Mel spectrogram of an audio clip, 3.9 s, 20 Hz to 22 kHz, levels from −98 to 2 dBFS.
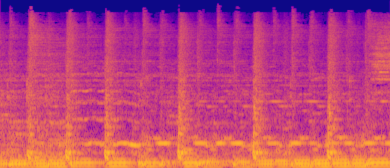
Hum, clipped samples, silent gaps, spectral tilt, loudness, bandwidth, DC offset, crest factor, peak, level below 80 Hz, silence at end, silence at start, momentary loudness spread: none; under 0.1%; none; -6 dB/octave; -16 LUFS; 18 kHz; under 0.1%; 14 dB; -2 dBFS; -24 dBFS; 0 s; 0 s; 2 LU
